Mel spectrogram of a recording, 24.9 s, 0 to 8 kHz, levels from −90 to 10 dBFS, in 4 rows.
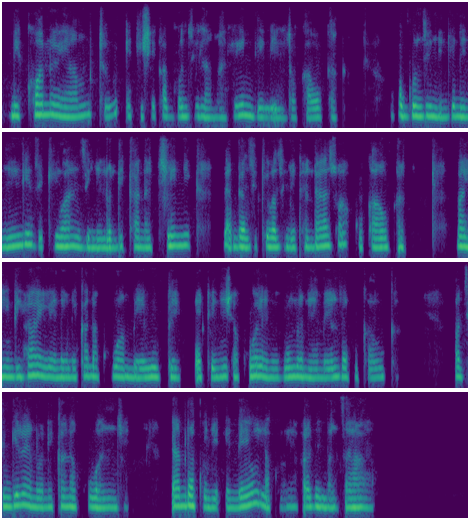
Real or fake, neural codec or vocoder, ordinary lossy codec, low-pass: fake; codec, 24 kHz, 1.5 kbps, HILCodec; Opus, 32 kbps; 7.2 kHz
